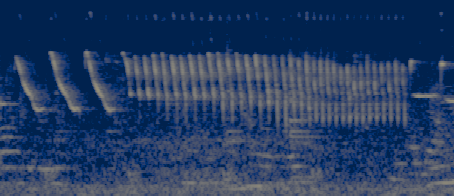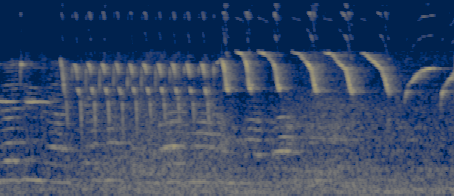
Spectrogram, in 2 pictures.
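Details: Canary in full song: a few high falling sweeps, then a long, rapid buzzy trill held for about two seconds, followed by choppy notes and a run of bright, steeply falling whistles. Faint background voices.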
